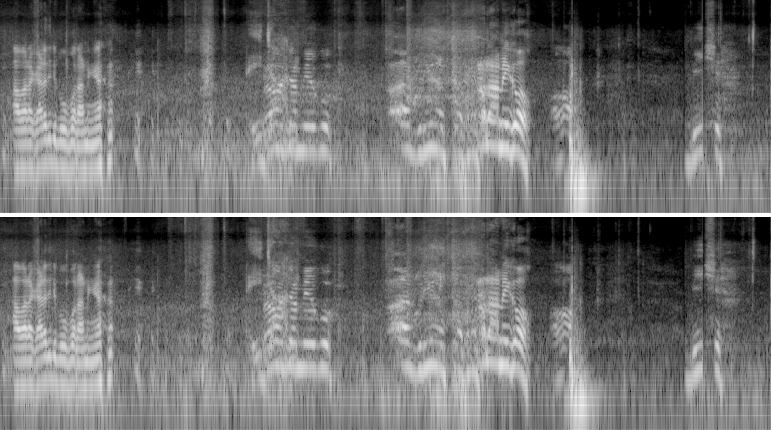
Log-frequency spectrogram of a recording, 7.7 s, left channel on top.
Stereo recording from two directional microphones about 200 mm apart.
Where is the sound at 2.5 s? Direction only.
15° right (ahead or behind).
